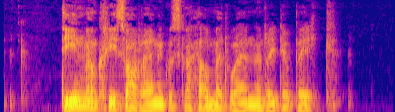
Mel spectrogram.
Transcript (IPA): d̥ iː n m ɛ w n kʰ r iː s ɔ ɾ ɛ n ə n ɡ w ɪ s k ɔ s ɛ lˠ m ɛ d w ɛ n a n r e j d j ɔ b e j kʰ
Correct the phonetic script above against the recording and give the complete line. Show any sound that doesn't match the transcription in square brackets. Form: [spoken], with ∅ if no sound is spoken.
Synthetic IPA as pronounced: d̥ iː n m ɛ w n kʰ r iː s ɔ ɾ ɛ n ə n ɡ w ɪ s k ɔ [h] ɛ lˠ m ɛ d w ɛ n [ə] n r e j d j ɔ b e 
